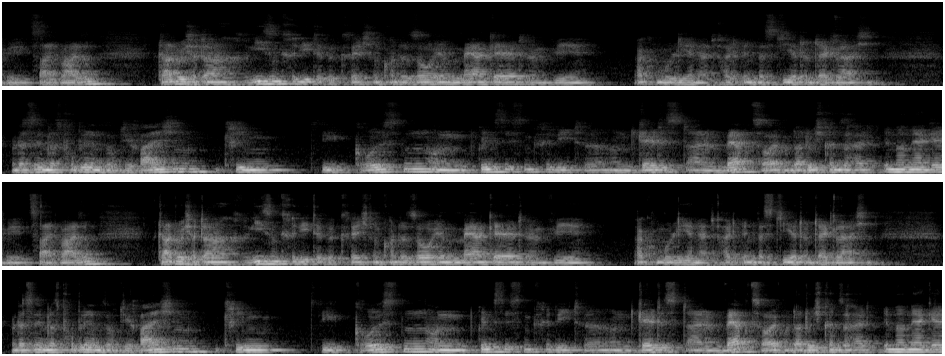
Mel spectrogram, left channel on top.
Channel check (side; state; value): both; normal; correlation 0.69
